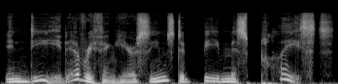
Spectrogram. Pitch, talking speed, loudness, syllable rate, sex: 135 Hz, 125 wpm, -20 LUFS, 4.3 syllables/s, male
